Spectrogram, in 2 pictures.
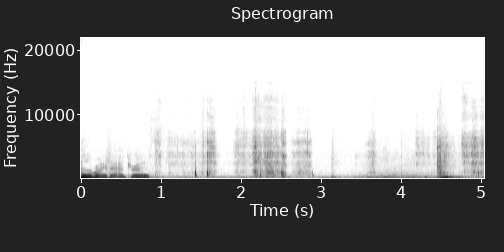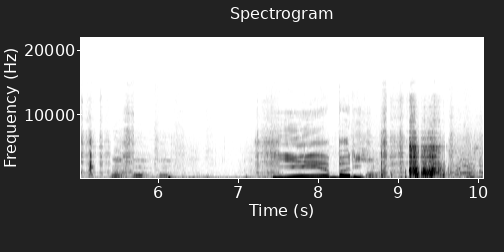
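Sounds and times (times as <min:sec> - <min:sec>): rubbing and scraping: 0:00.9 - 0:06.2, 0:07.1 - 0:07.8, 0:08.6 - 0:10.0.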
